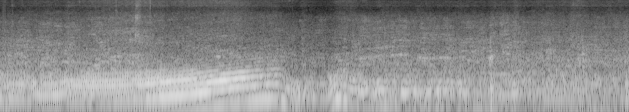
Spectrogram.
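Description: Traffic hums along a city street.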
